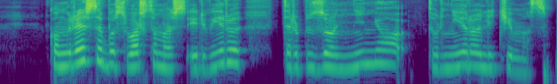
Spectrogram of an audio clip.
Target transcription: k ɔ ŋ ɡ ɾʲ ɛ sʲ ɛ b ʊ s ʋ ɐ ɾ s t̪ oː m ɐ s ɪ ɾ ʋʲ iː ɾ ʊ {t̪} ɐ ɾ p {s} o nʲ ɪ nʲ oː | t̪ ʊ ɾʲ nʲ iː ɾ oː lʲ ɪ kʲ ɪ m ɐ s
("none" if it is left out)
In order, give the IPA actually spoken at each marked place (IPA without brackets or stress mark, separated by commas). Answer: t̪, z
